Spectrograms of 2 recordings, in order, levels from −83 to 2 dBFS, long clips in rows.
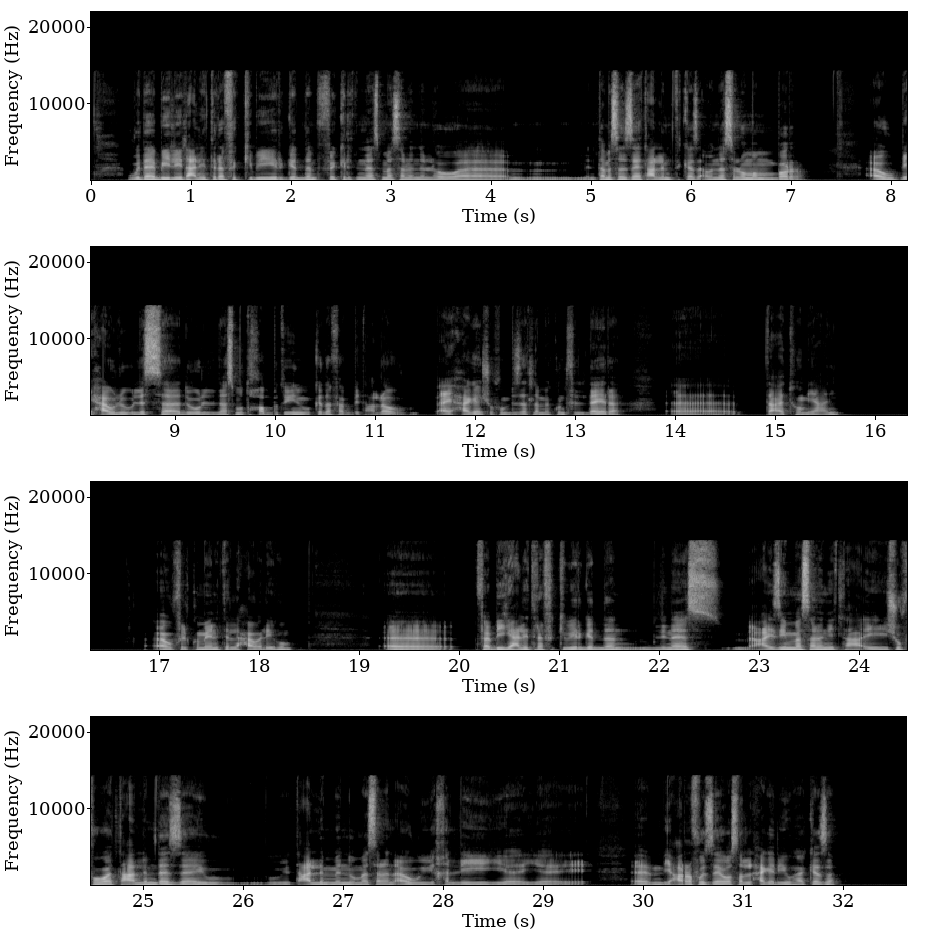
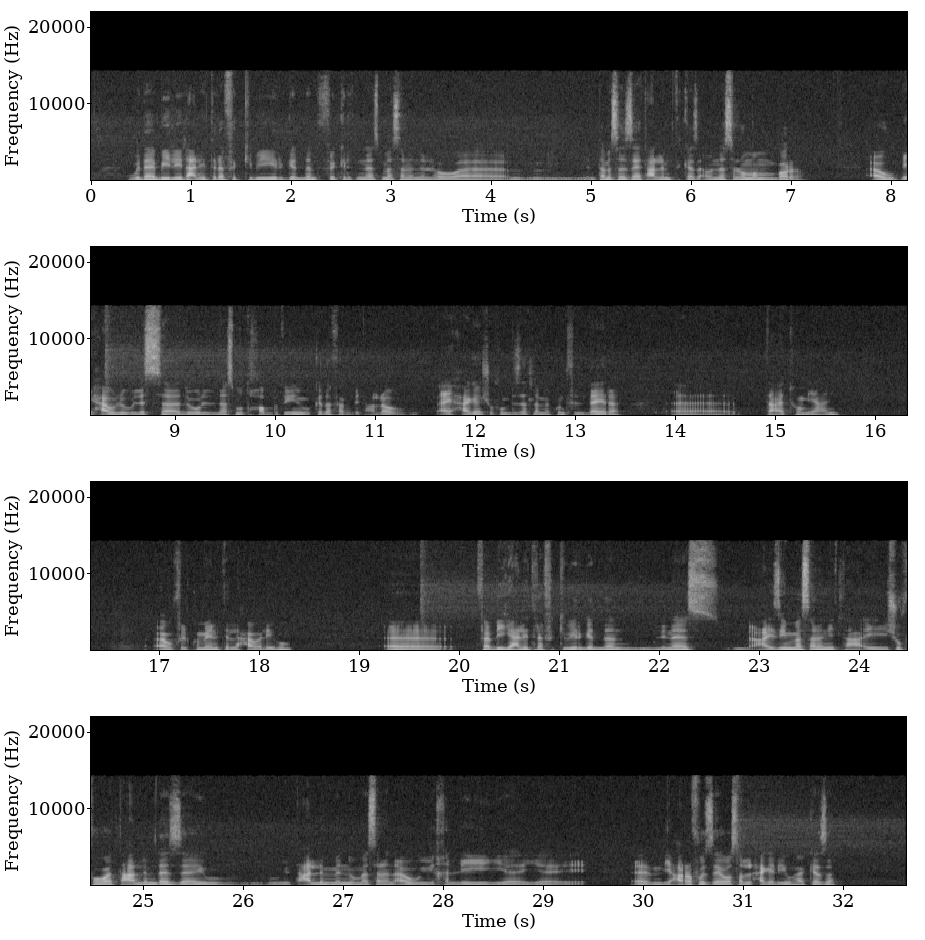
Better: first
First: none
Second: hiss; noticeable; throughout; 20 dB below the speech

